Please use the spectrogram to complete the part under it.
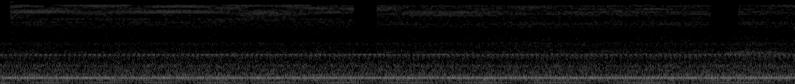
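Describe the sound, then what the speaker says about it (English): An airbrush sprays RLM65 paint from a held-back distance onto the underside of a Revell 1/32 He111 model airframe, giving a steady, continuous hiss over a low rhythmic compressor thrum for the whole stretch, with no talking. "we're just holding back from the airframe to get that diffused spray pattern"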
